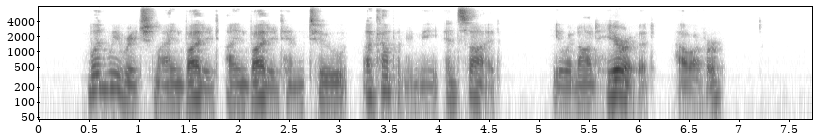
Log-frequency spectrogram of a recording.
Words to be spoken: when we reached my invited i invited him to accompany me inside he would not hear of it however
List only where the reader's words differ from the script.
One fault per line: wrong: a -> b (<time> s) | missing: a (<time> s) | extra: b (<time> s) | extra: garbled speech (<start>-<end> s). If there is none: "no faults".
no faults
